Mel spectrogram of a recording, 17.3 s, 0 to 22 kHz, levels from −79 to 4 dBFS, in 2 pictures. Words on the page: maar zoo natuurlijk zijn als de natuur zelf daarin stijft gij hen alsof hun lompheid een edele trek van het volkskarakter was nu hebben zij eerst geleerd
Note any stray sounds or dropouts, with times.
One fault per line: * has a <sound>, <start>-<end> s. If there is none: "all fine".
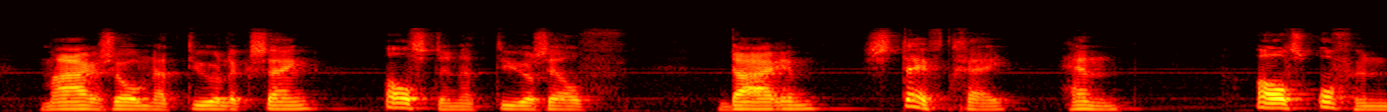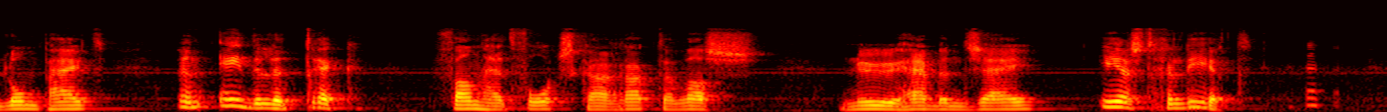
* has a laugh, 16.7-17.1 s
